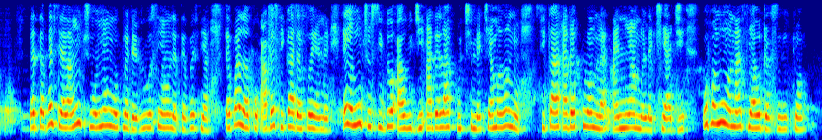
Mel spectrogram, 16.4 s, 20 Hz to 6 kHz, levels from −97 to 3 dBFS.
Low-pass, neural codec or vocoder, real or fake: 5.4 kHz; codec, 16 kHz, 2 kbps, FreqCodec, larger model; fake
